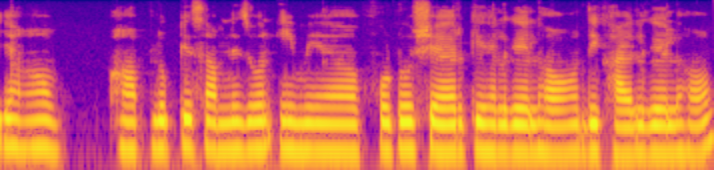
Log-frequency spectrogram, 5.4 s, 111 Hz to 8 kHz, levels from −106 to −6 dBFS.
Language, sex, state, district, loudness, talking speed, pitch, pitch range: Bhojpuri, female, Uttar Pradesh, Ghazipur, -14 LUFS, 190 wpm, 180 Hz, 175-190 Hz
